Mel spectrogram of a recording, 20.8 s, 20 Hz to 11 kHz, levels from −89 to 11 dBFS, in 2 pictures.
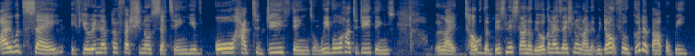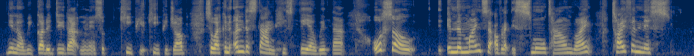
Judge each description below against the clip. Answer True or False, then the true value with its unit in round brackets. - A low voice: False (235 Hz)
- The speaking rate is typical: False (215 wpm)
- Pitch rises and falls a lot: False (4.2 semitones)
